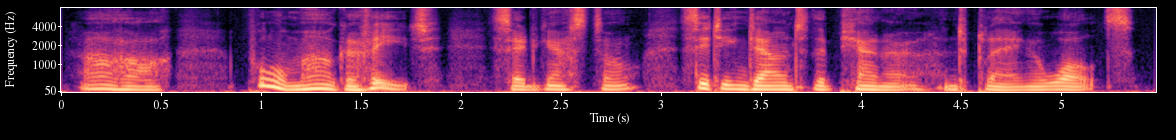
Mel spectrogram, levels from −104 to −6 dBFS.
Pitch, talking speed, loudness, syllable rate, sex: 125 Hz, 155 wpm, -19 LUFS, 4.6 syllables/s, male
